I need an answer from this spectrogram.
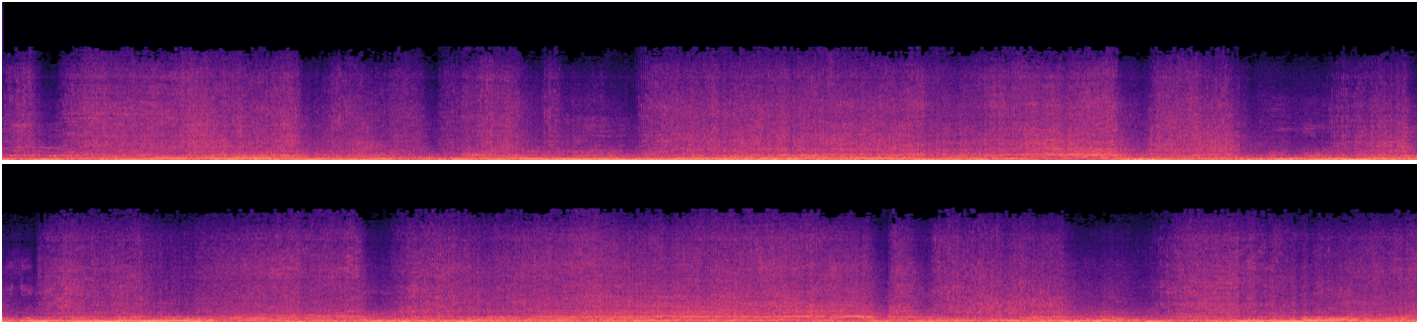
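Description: Several demolition derby cars racing, their engines revving up and easing off over and over. The overlapping engine pitches climb and fall as the cars accelerate and slow.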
